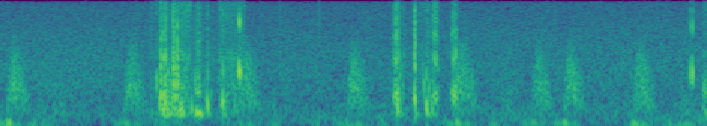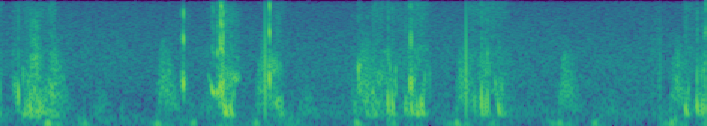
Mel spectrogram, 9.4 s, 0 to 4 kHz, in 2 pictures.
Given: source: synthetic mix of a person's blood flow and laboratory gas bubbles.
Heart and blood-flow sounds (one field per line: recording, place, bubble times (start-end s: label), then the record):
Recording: Doppler ultrasound of blood flow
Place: subclavian vein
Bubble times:
1.02-1.66 s: bubbles
2.62-2.72 s: bubbles
2.75-2.95 s: bubbles
3.01-3.10 s: bubbles
4.59-4.66 s: bubbles
4.69-4.75 s: bubbles
4.79-5.14 s: bubbles
5.91-5.99 s: bubbles
6.09-6.33 s: bubbles
6.49-6.64 s: bubbles
7.06-7.59 s: bubbles
7.84-8.15 s: bubbles
9.27-9.43 s: bubbles
From the record:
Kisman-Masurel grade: 223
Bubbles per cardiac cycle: several, 3 to 8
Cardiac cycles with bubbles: 10 to 50%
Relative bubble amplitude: loud (0.450 to 0.775)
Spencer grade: 2 (many but less than half of the cardiac periods contain bubble signals, singularly or in groups)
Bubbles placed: anywhere in the cardiac cycle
